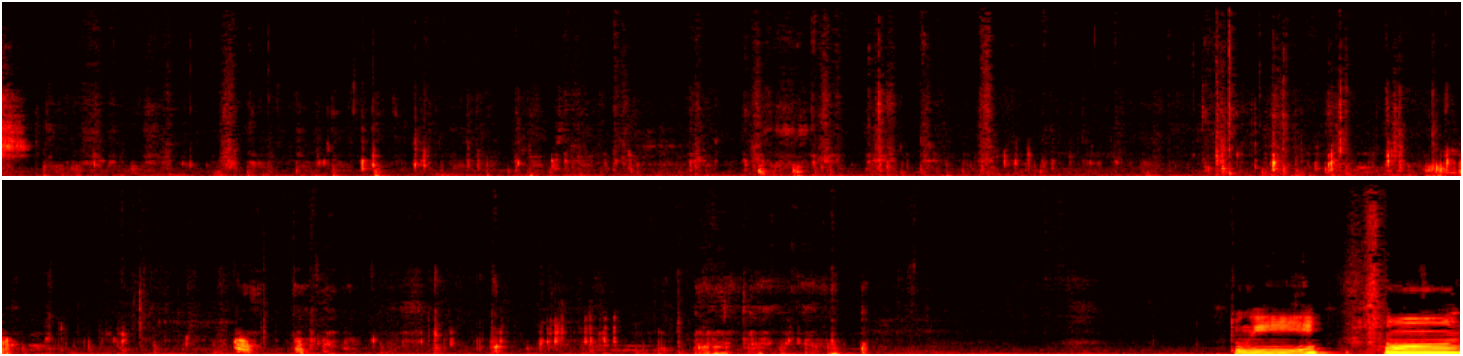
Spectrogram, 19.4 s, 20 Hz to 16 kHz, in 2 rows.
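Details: A male Pug born September 2015 chews noisily on homemade dog-safe chicken in early summer, with wet clicks and crunches coming in quick, uneven bursts.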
